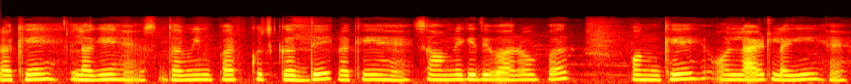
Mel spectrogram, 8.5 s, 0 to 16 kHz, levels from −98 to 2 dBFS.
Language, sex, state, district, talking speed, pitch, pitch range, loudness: Hindi, female, Maharashtra, Solapur, 125 wpm, 210 Hz, 200-220 Hz, -21 LUFS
